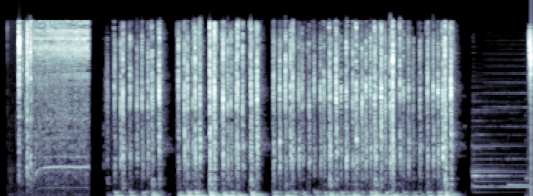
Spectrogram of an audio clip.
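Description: Intro sound effects: a short burst of static hiss with a steady tone, then rapid, dense clicking and crackling over a low hum in three stretches with brief gaps, ending with a short held chord.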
